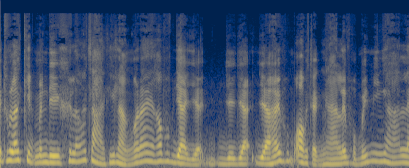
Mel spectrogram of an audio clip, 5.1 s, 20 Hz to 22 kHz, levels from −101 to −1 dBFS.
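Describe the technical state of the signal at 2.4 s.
At 2.4 s the speech signal is intact, with no dropout, clipping, glitch or other technical fault at that point.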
